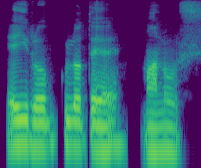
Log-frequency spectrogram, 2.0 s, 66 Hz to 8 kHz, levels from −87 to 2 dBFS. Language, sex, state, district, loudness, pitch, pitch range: Bengali, male, West Bengal, Dakshin Dinajpur, -21 LUFS, 120 Hz, 110-125 Hz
